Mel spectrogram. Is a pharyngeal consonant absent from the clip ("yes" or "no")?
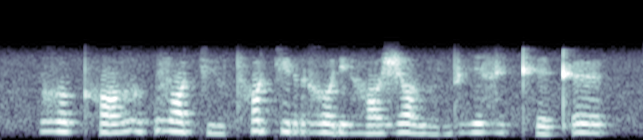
yes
